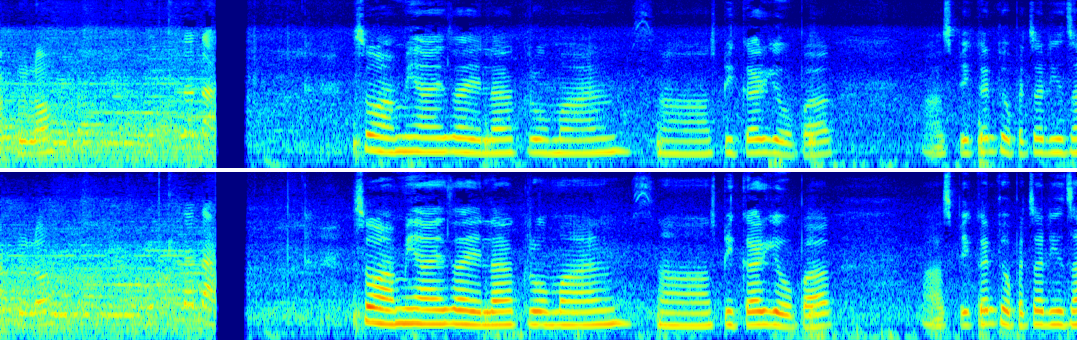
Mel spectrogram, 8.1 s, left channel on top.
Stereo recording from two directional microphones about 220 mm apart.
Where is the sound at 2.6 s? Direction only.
20° right (ahead or behind).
